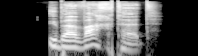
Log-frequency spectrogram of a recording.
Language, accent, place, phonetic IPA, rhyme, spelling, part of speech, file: German, Germany, Berlin, [ˌyːbɐˈvaxtət], -axtət, überwachtet, verb, De-überwachtet.ogg
- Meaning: inflection of überwachen: 1. second-person plural preterite 2. second-person plural subjunctive II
